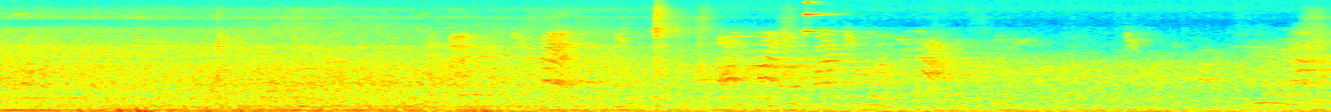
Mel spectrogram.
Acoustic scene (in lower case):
residential area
